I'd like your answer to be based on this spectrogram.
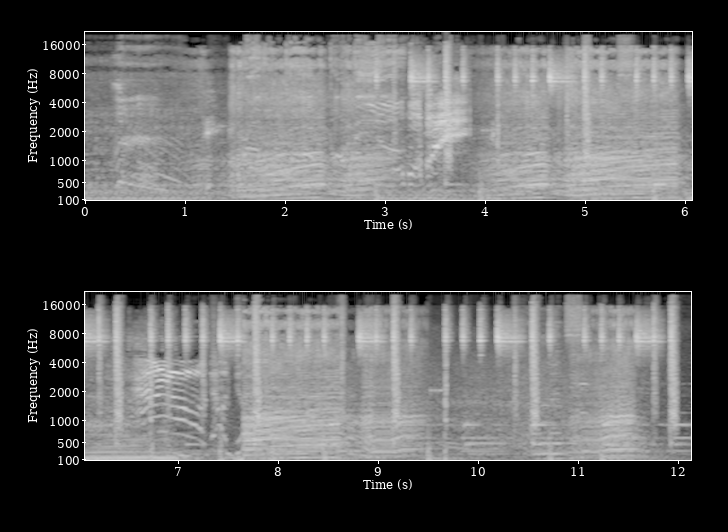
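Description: Car engines rev and roar at an outdoor Father's Day car show in Hinesville, Georgia, loud bursts of acceleration, tire squeal and passing cars, with sharp clicks and some talk mixed in.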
